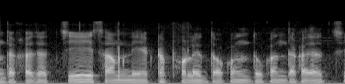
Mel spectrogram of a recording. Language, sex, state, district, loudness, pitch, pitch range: Bengali, male, Bihar, Katihar, -20 LUFS, 100 Hz, 95-100 Hz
